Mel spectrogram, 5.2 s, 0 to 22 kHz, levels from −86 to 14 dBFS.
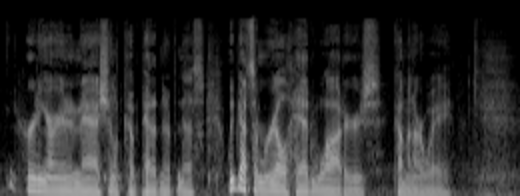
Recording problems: uneven, jittery; strongly; from 0.5 to 4 s

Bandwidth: 14.5 kHz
